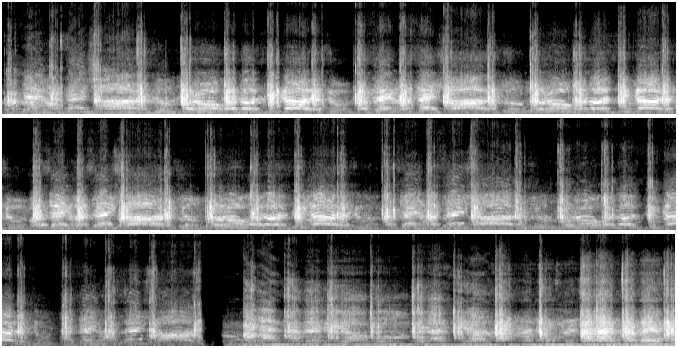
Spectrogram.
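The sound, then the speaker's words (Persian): A large crowd of retirees chants loudly in unison at a protest in Ahvaz, rhythmic shouted slogans repeating continuously for about fifteen seconds, followed by a brief break and more crowd voices. “اعتراضات معلمان کارگران و بازنشستگان همچنان ادامه دارد و بشنویم صدای اعتراض بازنشستگان رو در احواز.”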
